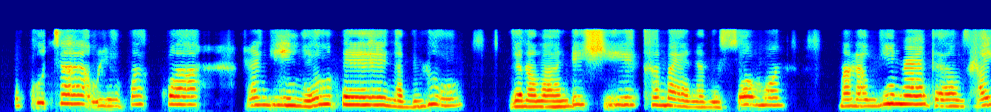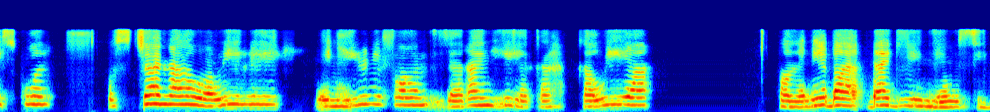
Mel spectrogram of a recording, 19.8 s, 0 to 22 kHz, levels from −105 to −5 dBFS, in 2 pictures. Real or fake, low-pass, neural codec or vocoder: fake; 7.2 kHz; codec, 16 kHz, 1 kbps, FreqCodec, smaller model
